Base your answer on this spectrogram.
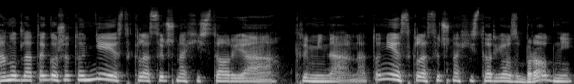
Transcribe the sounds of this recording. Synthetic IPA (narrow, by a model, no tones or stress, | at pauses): anɔd̪lat̪ɛɡɔʐɛt̪ɔɲɛjɛst̪klasɘt͡ʂnaxʲist̪ɔɾja̰kɾɘmʲina̰lna̰t̪ɔɲɛjɛst̪̚klasɘt͡ʂnaxʲist̪ɔɾjaɔzbɾɔd̪ɲi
